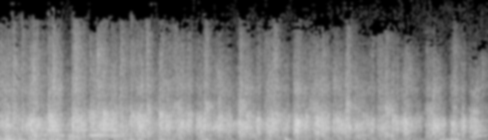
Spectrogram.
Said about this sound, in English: And while we're at it, give a round of applause to Laurie Penny.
